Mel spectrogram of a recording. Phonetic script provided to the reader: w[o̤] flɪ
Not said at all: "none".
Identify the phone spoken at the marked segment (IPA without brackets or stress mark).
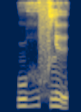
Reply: o̤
